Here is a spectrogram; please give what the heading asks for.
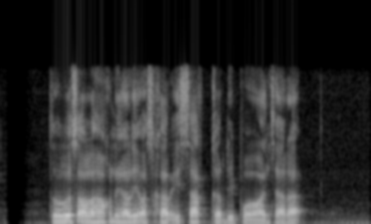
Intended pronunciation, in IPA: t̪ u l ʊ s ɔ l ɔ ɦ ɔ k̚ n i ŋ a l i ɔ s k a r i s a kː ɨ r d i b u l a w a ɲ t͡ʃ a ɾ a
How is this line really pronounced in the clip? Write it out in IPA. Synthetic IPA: t̪ u l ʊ s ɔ l ɔ ɦ ɔ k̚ n i ŋ a l i ɔ s k a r i s a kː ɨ r d i p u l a w a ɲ t͡ʃ a ɾ a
